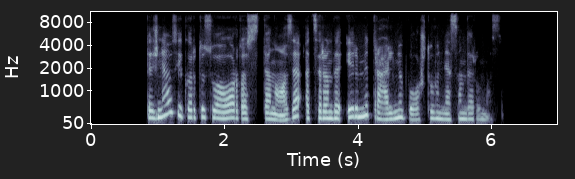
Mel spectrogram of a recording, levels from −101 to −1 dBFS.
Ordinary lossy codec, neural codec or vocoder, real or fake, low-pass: Opus, 32 kbps; none; real; 9.9 kHz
